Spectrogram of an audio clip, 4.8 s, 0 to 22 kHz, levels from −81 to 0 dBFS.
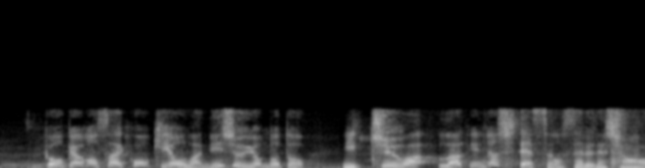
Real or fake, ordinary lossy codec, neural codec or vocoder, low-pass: fake; none; codec, 16 kHz, 0.8 kbps, ZipCodec; none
